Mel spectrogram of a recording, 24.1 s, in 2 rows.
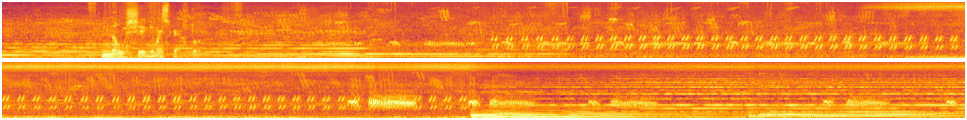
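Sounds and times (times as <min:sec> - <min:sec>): steady high hiss: 0:11.3 - 0:24.0.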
